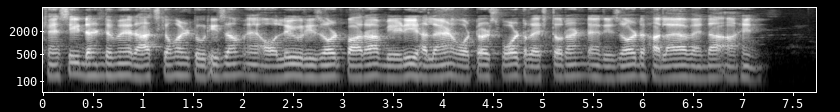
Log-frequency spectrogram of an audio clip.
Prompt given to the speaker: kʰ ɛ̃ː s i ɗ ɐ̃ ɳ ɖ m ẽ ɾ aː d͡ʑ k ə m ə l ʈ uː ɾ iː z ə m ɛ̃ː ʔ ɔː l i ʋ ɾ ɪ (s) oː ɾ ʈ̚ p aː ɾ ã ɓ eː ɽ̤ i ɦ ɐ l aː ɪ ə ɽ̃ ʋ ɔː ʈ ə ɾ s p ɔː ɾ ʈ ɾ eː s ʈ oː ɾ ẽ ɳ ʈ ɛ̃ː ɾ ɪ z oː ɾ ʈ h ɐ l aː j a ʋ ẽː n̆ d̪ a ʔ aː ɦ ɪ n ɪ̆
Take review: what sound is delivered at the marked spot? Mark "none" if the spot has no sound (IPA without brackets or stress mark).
z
